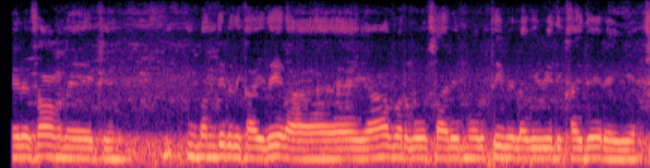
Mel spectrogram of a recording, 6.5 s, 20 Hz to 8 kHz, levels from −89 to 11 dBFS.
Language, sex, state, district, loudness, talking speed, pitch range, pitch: Hindi, male, Haryana, Rohtak, -11 LUFS, 185 wpm, 135-150 Hz, 140 Hz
